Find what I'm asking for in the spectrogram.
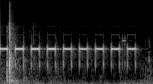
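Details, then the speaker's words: Honeywell Home PROA7PLUS alarm panel lifted off its backplate so the rear tamper switch is released: a rapid run of sharp, high-pitched beeps for about a second. Control panel tamper trouble alert, silenced and then cleared with the master code. "There we go. And, no, we're not having an emergency. So let's not do that, but we got the silence to stop-- or the beeping to stop."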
